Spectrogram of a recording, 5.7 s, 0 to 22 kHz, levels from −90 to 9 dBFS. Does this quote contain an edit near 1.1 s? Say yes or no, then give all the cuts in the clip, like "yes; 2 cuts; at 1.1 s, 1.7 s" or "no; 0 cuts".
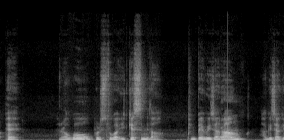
no; 1 cut; at 3.8 s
